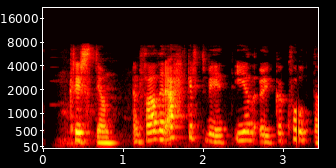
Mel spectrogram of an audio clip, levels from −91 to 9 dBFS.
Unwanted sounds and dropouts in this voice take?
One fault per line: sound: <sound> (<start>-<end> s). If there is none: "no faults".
sound: dropout (3.2-3.2 s)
